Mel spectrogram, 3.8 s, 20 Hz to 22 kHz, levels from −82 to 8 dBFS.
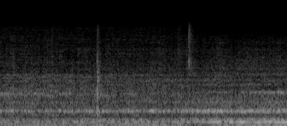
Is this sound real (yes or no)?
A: no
